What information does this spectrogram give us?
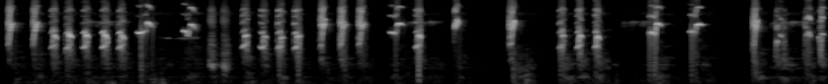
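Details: Olive-backed sunbird (konin) lure song for training caged birds to sing: rapid series of sharp high chirps and short stacked notes, with brief thin whistles between, clean with no other sounds.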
